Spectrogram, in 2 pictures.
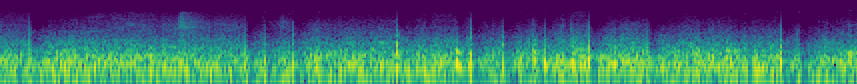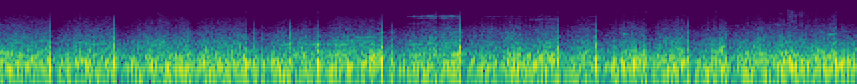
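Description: Finale barrage of aerial firework shells bursting in quick succession, heard from afar as a continuous low rumble dense with sharp cracks and bangs.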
